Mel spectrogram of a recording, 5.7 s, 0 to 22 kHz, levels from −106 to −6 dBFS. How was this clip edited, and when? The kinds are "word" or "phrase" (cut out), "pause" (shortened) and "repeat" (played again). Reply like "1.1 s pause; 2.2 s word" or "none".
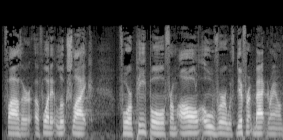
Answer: none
